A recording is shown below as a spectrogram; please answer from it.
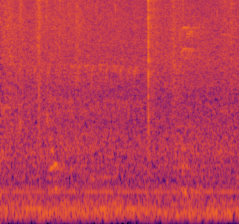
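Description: Steady low background hum outdoors, with a faint chirp or two and one sharp click about one and a half seconds in.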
